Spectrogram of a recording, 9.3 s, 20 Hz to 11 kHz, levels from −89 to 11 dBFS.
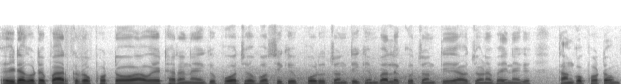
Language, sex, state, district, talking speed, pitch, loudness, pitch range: Odia, male, Odisha, Malkangiri, 130 wpm, 125 Hz, -17 LUFS, 120-130 Hz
